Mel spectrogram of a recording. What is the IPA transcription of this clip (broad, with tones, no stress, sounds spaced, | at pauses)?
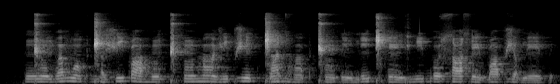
ŋ͡ǁ õ˨ b ʌ˦ v ɔ̃˨ p ɡ͡ǁ ʌ˨ ʃ i˦ ɓ ɑ˨ ɦ õ˨ ǁʰ õ˦ ɦ ɑ̃˦˨ ʒ i˦ p ʒ ĩ˦ p ɡ͡ǁ a˦ dʱ ɑ̃˨ p ǁ õ˨ p ĩ˨ b ĩ˦ ǁʰ ẽ˨ ɡʱ i˦ b o˦ s ɑ˦ s ẽ˨ ɓ ɑ˦ p ʒ ʌ˨ b ẽ˨ p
